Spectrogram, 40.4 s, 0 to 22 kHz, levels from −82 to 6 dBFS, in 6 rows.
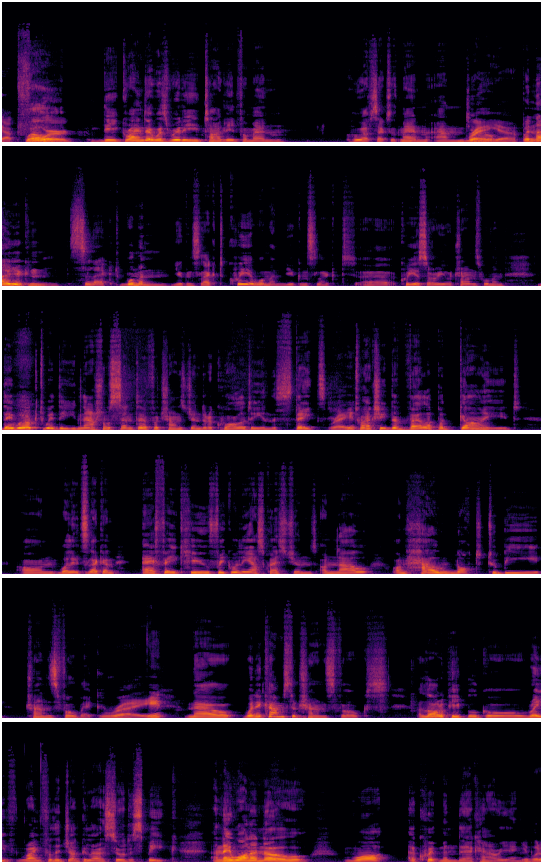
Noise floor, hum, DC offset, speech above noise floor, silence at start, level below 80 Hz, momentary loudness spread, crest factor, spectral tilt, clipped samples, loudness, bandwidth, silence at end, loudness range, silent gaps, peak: -66 dBFS; none; under 0.1%; 39 dB; 0 s; -70 dBFS; 18 LU; 22 dB; -5 dB/octave; under 0.1%; -27 LUFS; 17.5 kHz; 0 s; 8 LU; none; -6 dBFS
